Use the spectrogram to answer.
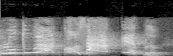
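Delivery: high, loud imitated protest; mock grumbling. Sick woman grumbling to God, mock high-pitched complaint.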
